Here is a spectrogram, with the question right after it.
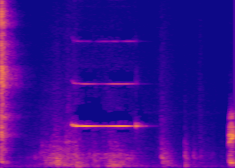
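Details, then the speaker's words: Single steady high-pitched tone amid handling noise as a Philips HeartStart FRx AED starts its diagnostic self-test after the electrode pads are re-plugged and battery reinserted during servicing. "to initiate the diagnostic test it would be to re-plug in the electrod pads making sure to not open up this little cartridge and to take the battery and put it back in clip it in"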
